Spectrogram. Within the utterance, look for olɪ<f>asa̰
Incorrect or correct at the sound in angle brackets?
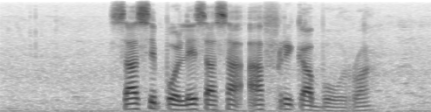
incorrect: s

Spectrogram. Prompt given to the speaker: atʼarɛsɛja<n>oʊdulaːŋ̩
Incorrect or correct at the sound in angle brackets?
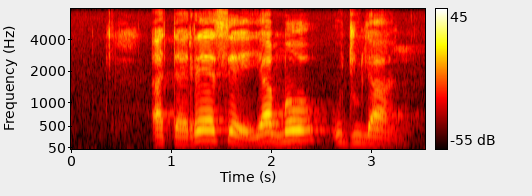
incorrect: m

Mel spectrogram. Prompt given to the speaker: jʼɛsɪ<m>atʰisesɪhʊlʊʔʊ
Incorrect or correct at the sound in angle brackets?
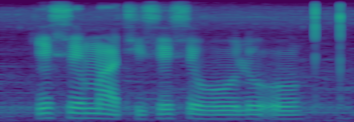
correct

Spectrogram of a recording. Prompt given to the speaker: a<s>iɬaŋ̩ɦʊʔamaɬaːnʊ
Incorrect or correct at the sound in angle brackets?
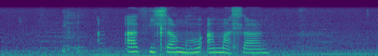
incorrect: f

